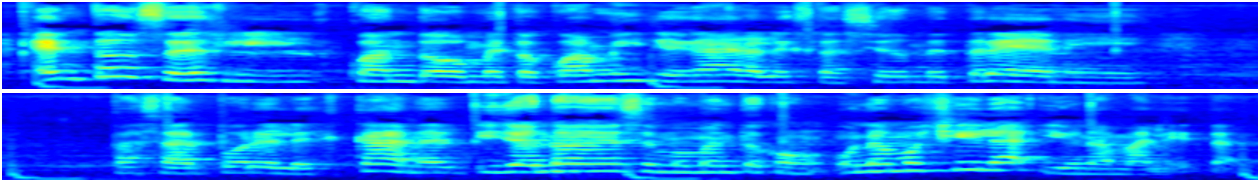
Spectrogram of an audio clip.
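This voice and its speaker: A young woman with a slightly raised voice tells a chatty, expressive story with plenty of fillers. Her is clear, the room sounds echoey, and soft music plays underneath. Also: on the high side. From Dominican Republic. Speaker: vlogger. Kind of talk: casual storytime.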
